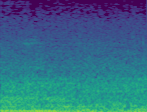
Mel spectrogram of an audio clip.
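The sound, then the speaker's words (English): A steady, low rumble of traffic and road noise heard from inside a truck cab stuck in traffic, continuous and even throughout, with no voices. “We're stuck in traffic.”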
